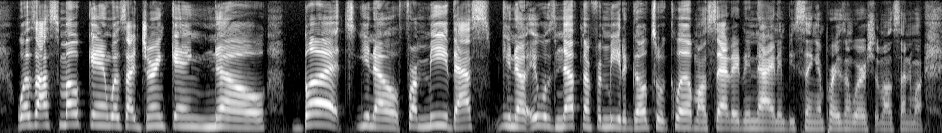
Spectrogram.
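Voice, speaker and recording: A woman with an American accent and a normal speaking voice talks at a fairly quick pace with hardly any pauses, medium in pitch with ordinary pitch variation, on a very clean recording with a silent background. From Minnesota, Minneapolis area. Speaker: podcast co-host. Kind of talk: casual chat.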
